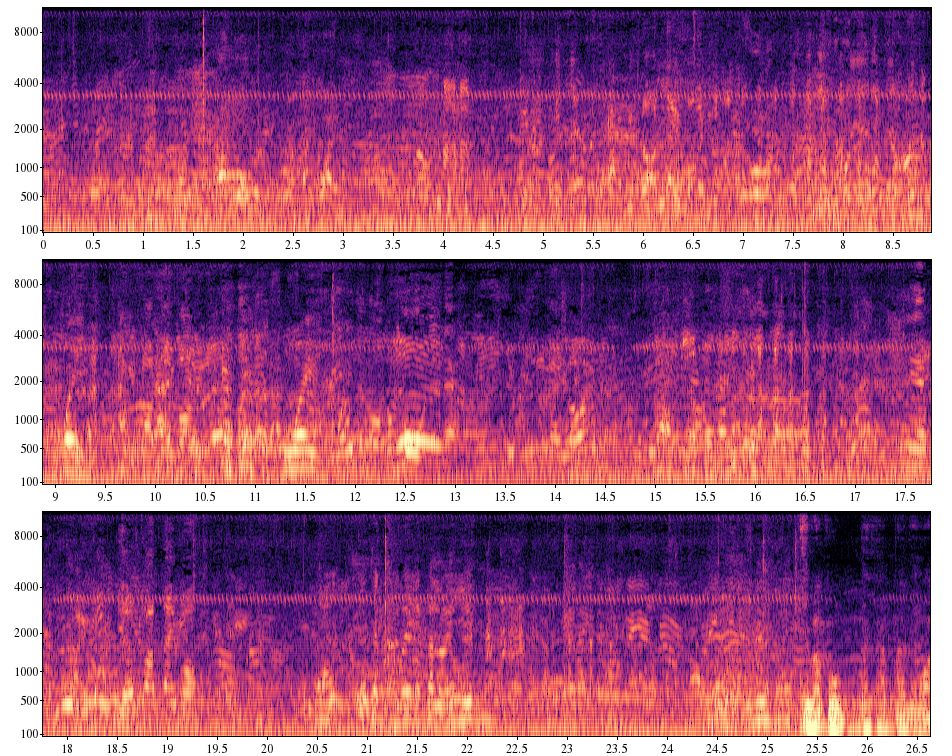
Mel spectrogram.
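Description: A crowd of young women chatters all around outdoors.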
